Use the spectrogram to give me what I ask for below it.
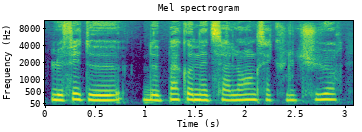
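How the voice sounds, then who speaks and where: A young woman from France, a podcast guest talking in a reflective, hesitant way with many pauses and restarts. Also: mid-range voice, level tone, dark tone, no room sound, clean studio sound. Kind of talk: casual podcast conversation.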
